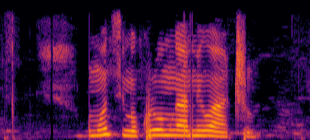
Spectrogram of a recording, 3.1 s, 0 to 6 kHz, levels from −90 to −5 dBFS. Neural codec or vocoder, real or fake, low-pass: none; real; 5.4 kHz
